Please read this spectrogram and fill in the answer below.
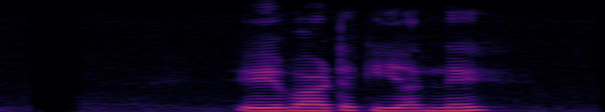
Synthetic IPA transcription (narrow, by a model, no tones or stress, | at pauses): eːʋaːʈəkijanːe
